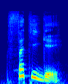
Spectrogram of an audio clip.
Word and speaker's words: fatiguer: Okay, remember that we had this G and E normally, so G, E, R without the U should be pronounced like G. Okay, so if you want to modify the sound and then to have this G, okay, you will have to add this U between the two.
